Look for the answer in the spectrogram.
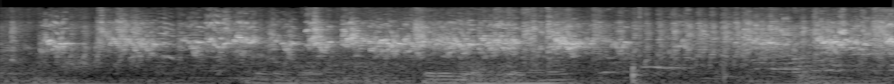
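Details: Budgerigars in a breeding colony filling the air with dense, continuous high chirping and warbling chatter; a man's voice talks underneath throughout.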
